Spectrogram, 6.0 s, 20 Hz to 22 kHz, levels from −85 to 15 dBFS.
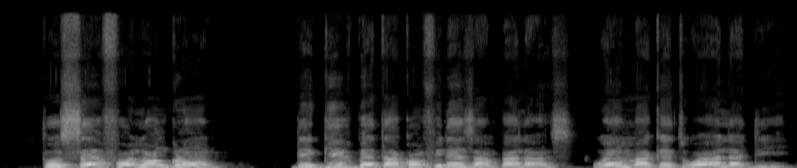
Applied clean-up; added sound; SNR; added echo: none; none; none; none.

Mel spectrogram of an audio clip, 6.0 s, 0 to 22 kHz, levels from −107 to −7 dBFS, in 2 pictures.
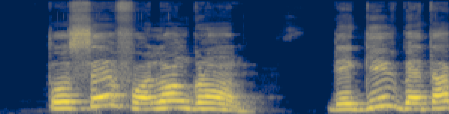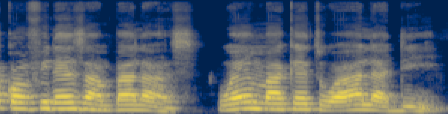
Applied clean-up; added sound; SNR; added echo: neural mask model Resemble Enhance denoiser.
